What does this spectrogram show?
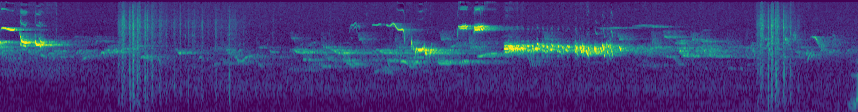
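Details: A territorial European robin singing to defend its territory: thin, high, tinkling phrases wandering up and down in pitch, broken by short pauses, with two sharp crackling noises cutting in.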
